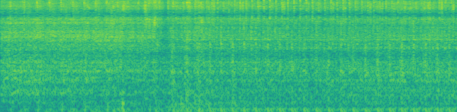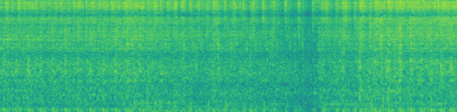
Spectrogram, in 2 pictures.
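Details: Cub Cadet just after an engine swap, on its first start attempt after fresh battery hookup. Steady, even single-cylinder thump at idle, roughly two to three beats a second, no knocks or misses. Runs smooth and healthy.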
